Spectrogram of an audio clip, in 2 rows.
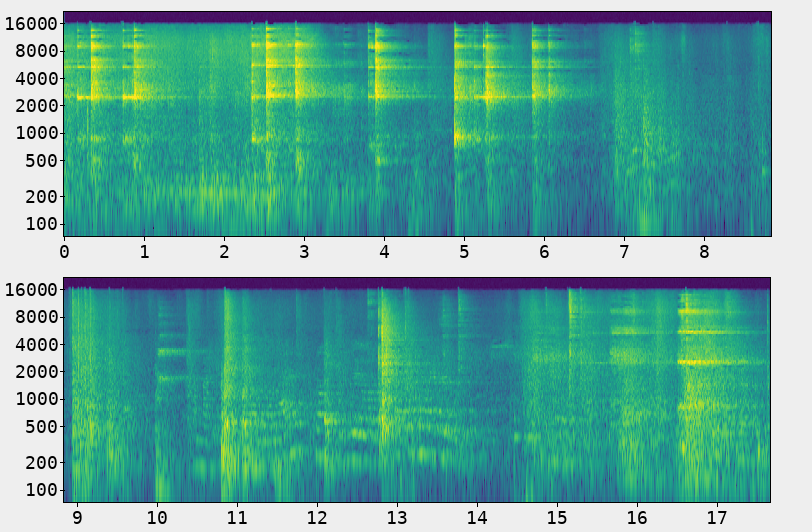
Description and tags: SonicSnap JPPT5 KitchenGlasses
Sounds recorded at Colégio João Paulo II school, Braga, Portugal.
glasses, Joao-Paulo-II, kitchen, Portugal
